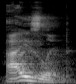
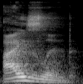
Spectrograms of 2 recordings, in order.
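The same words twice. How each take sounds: First: An S sound is pronounced in the middle. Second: The same.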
